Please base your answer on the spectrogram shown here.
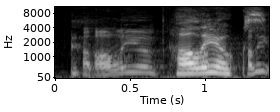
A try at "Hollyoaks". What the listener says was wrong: Your focus is on the oaks and not the Holly.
